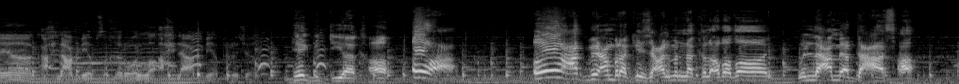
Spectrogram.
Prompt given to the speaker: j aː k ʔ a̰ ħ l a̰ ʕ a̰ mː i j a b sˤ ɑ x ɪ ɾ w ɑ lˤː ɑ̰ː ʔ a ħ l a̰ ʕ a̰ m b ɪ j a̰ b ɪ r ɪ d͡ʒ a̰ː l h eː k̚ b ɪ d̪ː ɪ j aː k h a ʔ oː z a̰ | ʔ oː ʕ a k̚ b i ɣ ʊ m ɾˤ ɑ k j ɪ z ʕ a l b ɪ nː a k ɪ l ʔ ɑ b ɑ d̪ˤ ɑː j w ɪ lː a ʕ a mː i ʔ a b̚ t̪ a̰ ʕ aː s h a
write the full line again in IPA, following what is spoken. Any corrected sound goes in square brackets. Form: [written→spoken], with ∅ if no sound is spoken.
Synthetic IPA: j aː k ʔ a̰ ħ l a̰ ʕ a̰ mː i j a b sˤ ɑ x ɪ ɾ w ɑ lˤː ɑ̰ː ʔ a ħ l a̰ ʕ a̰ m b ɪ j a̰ b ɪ r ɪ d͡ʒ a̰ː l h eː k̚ b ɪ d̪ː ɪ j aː k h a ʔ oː [z→ʕ] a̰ | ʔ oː ʕ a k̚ b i [ɣ→ʕ] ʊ m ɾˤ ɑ k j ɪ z ʕ a l [b→m] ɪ nː a k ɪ l ʔ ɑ b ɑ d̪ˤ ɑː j w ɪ lː a ʕ a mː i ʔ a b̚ [t̪→d̪] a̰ ʕ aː s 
